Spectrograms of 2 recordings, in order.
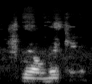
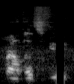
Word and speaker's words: Khmelnytsky: this man, not Khmelnytsky, sometimes horribly mispronounced Chmielnicki, because that's the Polish spelling with an American pronunciation, but the actual pronunciation is Khmelnytsky, led an uprising of Ukrainian peasants against their Polish overlords.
